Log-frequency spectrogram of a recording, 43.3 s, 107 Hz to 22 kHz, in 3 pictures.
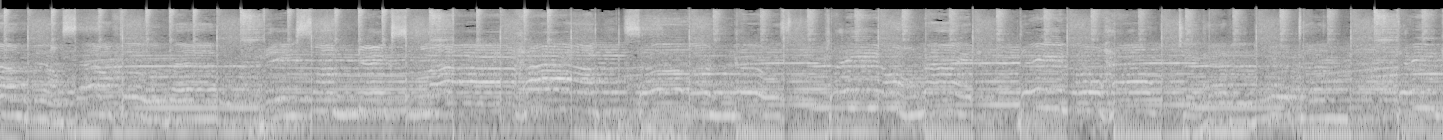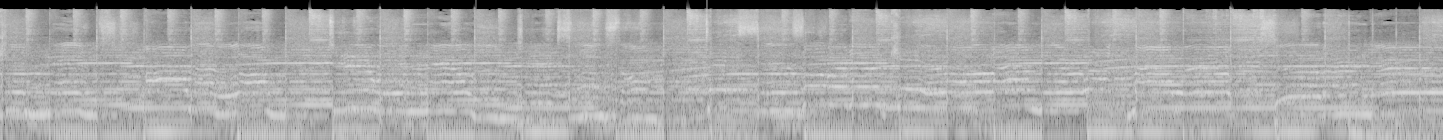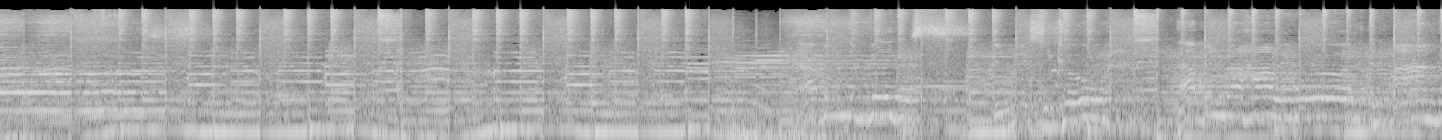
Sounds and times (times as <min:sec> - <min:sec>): Singing: 0:00.0 - 0:31.1, 0:36.7 - 0:43.2
Independent music: 0:00.0 - 0:43.2
Pop music: 0:00.0 - 0:43.2
Song: 0:00.0 - 0:43.2.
